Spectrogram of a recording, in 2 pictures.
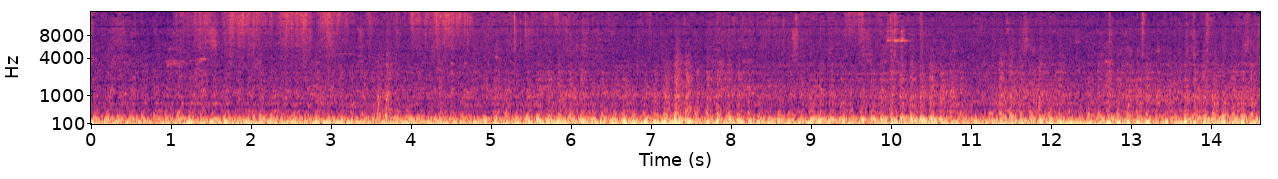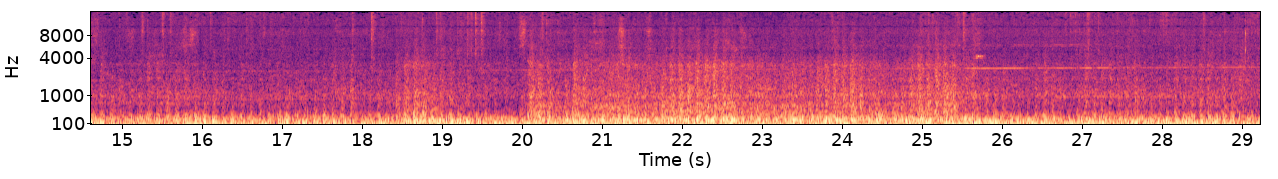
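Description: JR West 223 series electric train running, heard from inside the KuMoHa motor car: steady wheel-on-rail and running-gear rumble, with the clatter of a wheel that has an abnormal flat spot.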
